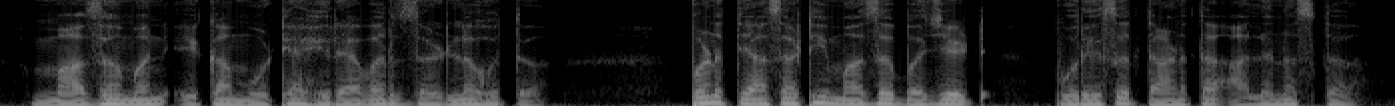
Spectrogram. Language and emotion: Marathi, sad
